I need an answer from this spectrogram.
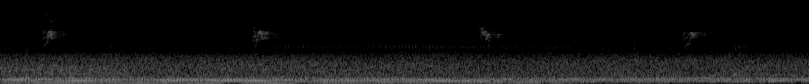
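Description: A small bird gives a short, high chirp about every two seconds, each call sliding downward. A steady low hum runs underneath.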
